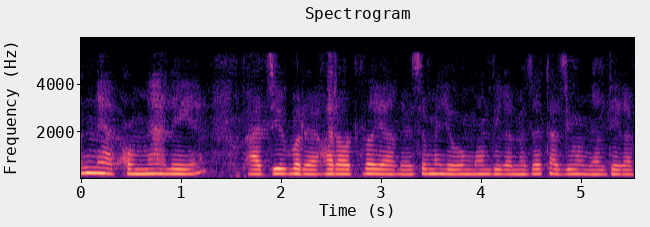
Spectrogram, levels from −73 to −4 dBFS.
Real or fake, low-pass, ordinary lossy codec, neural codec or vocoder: fake; 5.4 kHz; AAC, 24 kbps; codec, 24 kHz, 0.9 kbps, WavTokenizer, small release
